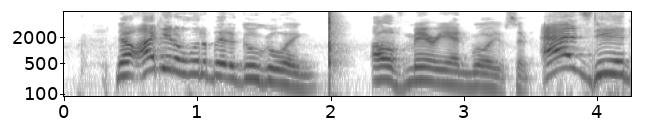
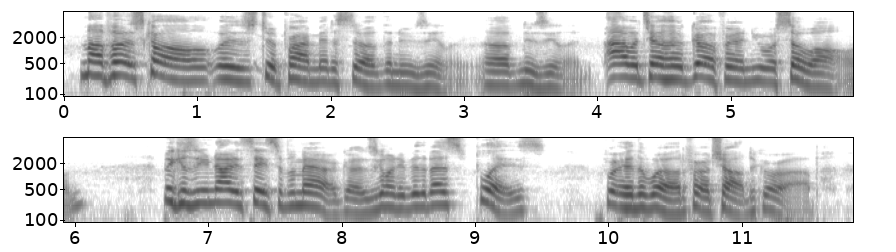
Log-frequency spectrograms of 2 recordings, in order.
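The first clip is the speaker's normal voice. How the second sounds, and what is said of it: Imitated transatlantic accent. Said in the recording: “Who has a transatlantic accent?”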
